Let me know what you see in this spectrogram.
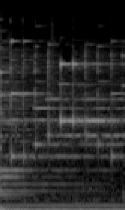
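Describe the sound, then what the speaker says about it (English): A mobile phone ringtone plays for an incoming call, a repeating pattern of bright electronic tones pulsing at a steady rhythm, fairly loud and close with a low hum underneath. "I forgot to turn my phone off. I will turn it off in a second here after that phone call goes away"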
